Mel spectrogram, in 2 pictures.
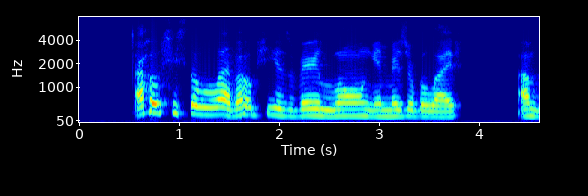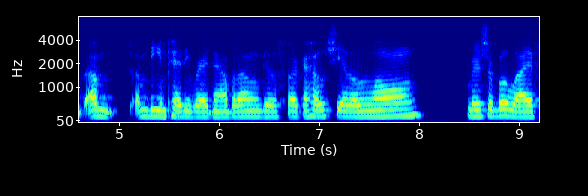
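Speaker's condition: No condition

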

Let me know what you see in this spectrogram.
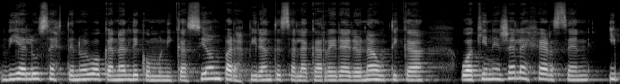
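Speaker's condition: No condition

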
